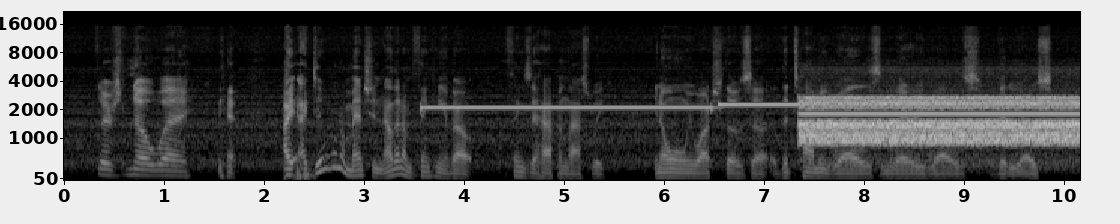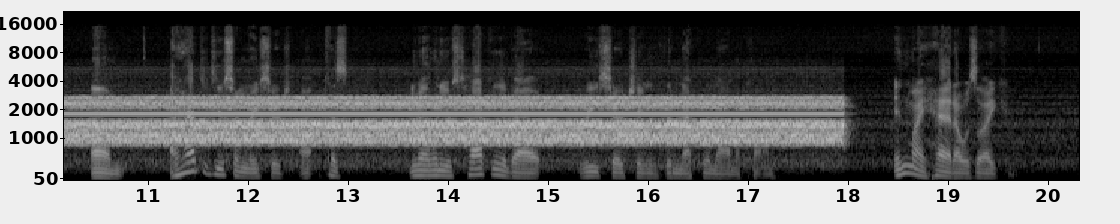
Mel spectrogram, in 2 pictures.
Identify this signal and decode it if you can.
Dial-up modem handshake (low-speed, two carriers), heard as two whistles, then hiss, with speech in English.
